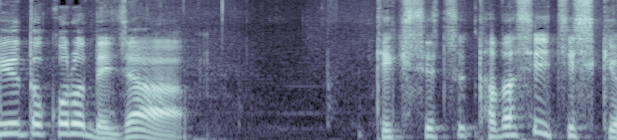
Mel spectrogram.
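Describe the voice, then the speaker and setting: This man talks at a moderate pace with a dark, mellow tone, recorded very cleanly against a silent background. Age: 20s. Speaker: startup founder. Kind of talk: radio interview.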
